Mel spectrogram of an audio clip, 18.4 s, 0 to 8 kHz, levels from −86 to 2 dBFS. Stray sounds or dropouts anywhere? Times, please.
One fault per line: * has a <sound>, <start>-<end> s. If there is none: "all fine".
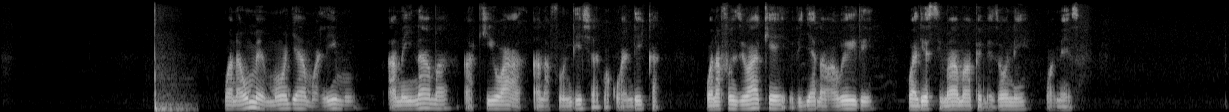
* has a thud, 2.3-3.0 s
